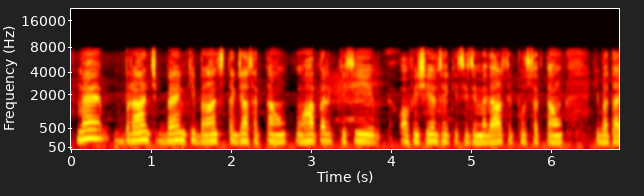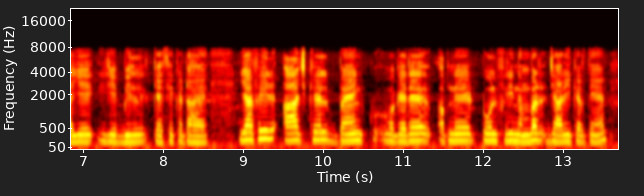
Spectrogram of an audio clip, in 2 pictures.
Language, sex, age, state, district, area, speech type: Urdu, male, 30-45, Uttar Pradesh, Azamgarh, rural, spontaneous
